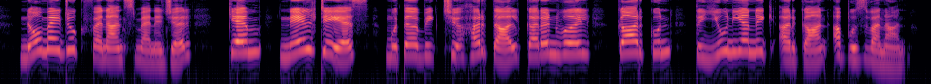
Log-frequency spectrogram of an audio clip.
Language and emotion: Kashmiri, neutral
